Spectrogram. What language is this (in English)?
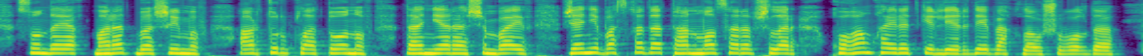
Kazakh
